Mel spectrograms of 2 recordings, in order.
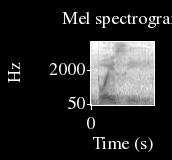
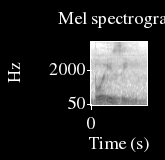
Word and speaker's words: Boise: June 8th, the Olympic in Boise. And I learned from being there that it's not pronounced Boise. It's Boise.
